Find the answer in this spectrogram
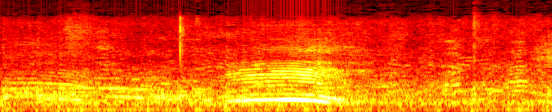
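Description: A cow or calf moos once, a single pitched call under a second long about two seconds in, over background voices.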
